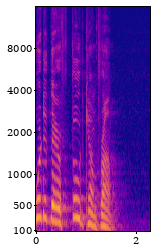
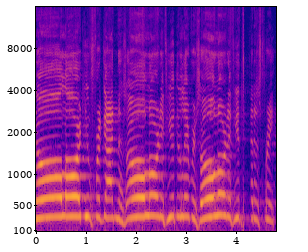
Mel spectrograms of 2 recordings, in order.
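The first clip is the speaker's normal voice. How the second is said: high, loud wailing Oh Lord; mock anguished pleading, much higher; pleading cry; 8 semitones higher, 6 dB louder than usual. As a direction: play the slaves crying out to God. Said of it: "they were saying".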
